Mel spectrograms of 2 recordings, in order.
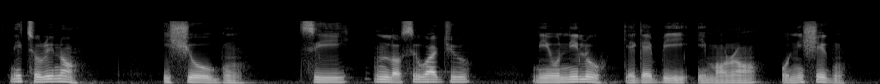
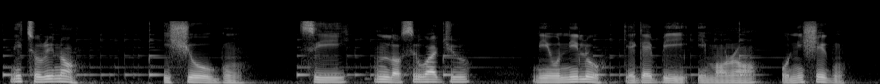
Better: first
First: none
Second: background sound (Dishes, pots, and pans); 17 dB below the speech

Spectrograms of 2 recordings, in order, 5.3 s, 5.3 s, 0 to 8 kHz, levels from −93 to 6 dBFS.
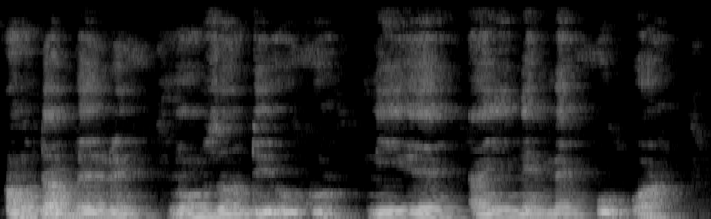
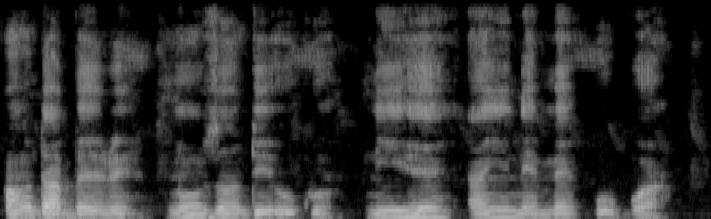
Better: second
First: room echo; dies away in 0.7 s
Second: none

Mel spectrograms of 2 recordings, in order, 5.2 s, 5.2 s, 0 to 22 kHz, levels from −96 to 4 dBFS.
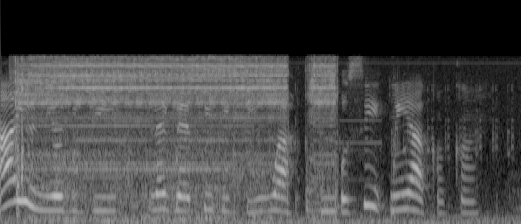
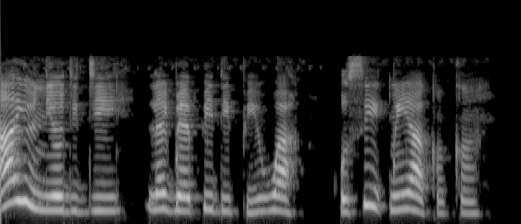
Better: second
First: background sound (Camera); 1 dB above the speech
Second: none

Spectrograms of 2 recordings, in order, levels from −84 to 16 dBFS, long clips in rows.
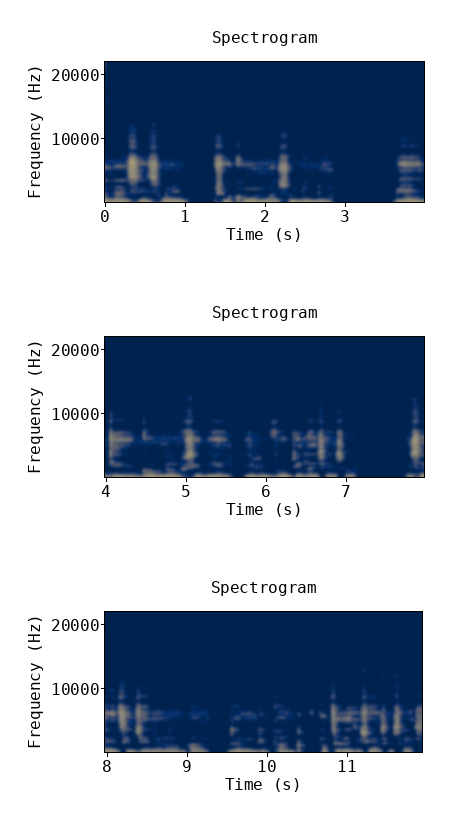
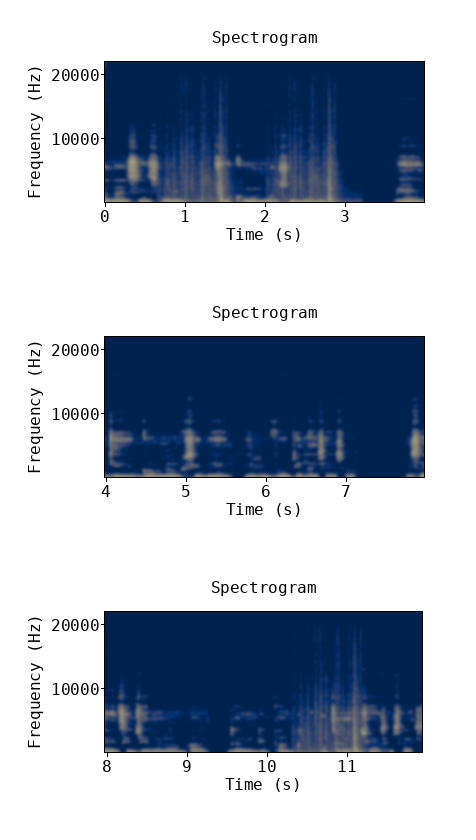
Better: first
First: none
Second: background sound (Drawer open or close); 5 dB below the speech

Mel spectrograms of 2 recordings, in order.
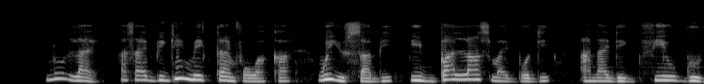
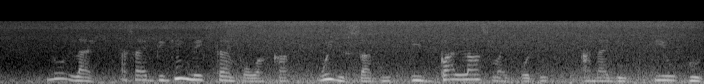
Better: first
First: none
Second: background sound (Hiss); 6 dB below the speech

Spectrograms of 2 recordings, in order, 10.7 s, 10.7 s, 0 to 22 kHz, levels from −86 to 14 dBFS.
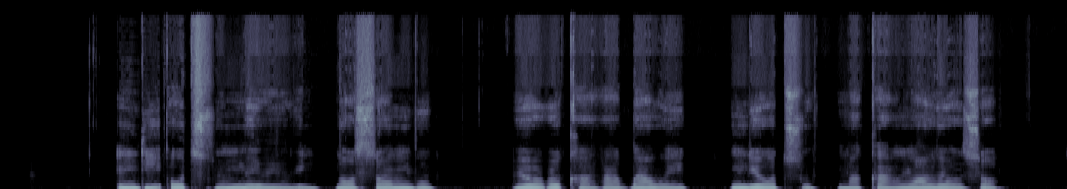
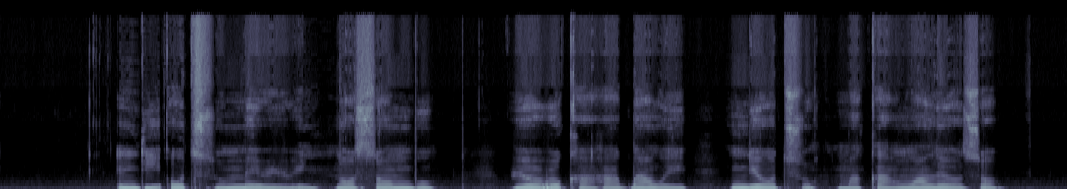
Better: second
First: noise reduction (neural mask model DeepFilterNet 3)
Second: none

